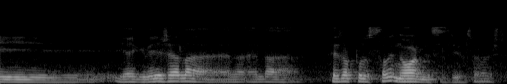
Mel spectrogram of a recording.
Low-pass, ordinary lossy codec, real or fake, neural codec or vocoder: 7.2 kHz; MP3, 24 kbps; real; none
